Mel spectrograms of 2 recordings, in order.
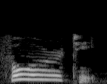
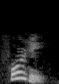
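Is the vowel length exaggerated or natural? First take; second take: exaggerated; natural. First: The stressed vowel is stretched out very long. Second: The stressed vowel has a normal length. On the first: "I will exaggerate them first" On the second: "Now I'll say them naturally"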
